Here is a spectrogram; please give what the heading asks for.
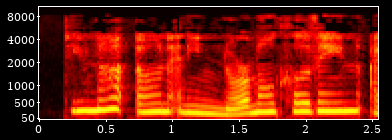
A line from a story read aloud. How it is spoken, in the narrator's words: I groan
